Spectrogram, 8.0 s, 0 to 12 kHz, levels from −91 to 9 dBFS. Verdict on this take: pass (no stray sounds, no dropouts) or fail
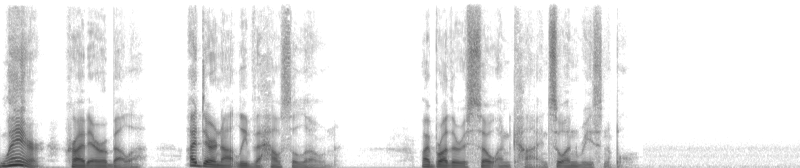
pass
